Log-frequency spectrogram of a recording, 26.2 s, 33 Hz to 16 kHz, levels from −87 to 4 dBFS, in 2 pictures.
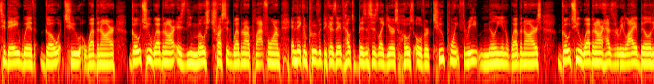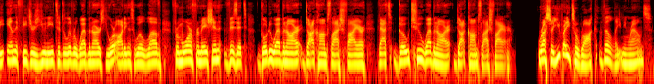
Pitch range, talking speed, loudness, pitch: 150-175 Hz, 140 wpm, -17 LUFS, 160 Hz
